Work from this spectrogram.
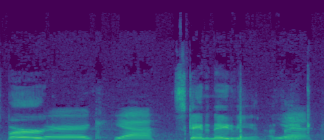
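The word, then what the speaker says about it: Bourg: Come over to my channel, Berg. That's B-O-U-R-G. Pronounced like iceberg, spelled differently. There you go. Because everyone says Borg. And I'm like, no, it's Berg.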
